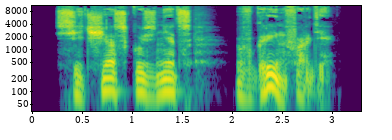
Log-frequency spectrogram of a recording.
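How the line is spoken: Quiet. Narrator (Russian): тихо сказал Уилфрид

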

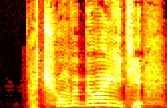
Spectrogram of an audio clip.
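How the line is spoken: Frightened chaplain asking. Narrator (Russian): испуганно спросил капеллан

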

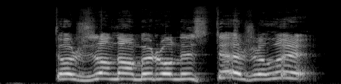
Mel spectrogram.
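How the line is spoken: Hoarse explanation. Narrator (Ukrainian): хрипко пояснив

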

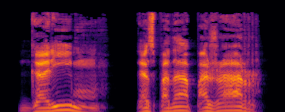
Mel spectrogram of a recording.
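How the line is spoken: Shouted. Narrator (Russian): закричал Лев Сократович

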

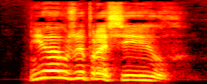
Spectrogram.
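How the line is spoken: Glum. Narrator (Russian): сказал журналист уныло

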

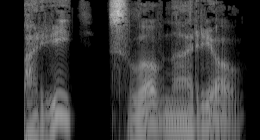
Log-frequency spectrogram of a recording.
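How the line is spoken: Mumbling. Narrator (Russian): Бормоча, Перин

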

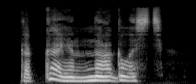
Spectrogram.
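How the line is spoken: Low rich voice. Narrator (Russian): сказал пирог низким сочным голосом

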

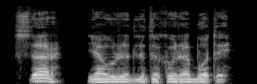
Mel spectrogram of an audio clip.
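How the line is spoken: Grumbling. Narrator (Russian): пробурчал Свечка

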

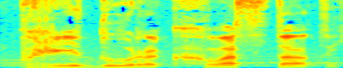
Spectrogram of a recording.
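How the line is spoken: Through clenched teeth. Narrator (Russian): процедил Эдди сквозь стиснутые зубы

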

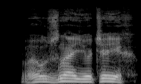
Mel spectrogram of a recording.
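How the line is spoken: Gruff muttered reply. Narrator (Russian): буркнул в ответ командир разведки

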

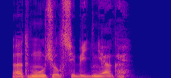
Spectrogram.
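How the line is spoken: Hoarse. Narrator (Russian): сказал Стась хрипло

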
